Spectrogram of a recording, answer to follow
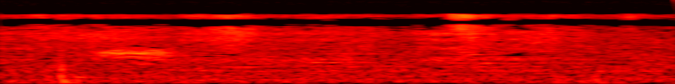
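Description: Quiet background noise with a faint, short bird call about half a second in.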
